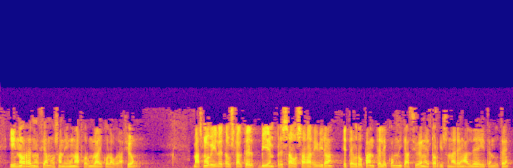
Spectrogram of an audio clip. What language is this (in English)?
Basque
